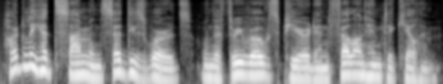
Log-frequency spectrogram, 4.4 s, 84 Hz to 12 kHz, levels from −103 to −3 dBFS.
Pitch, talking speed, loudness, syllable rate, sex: 135 Hz, 245 wpm, -17 LUFS, 5.6 syllables/s, male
